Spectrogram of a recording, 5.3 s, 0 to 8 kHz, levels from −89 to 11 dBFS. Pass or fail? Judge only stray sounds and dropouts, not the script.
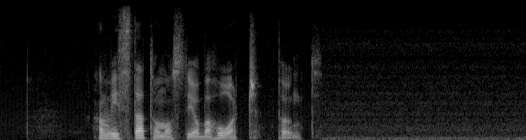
pass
